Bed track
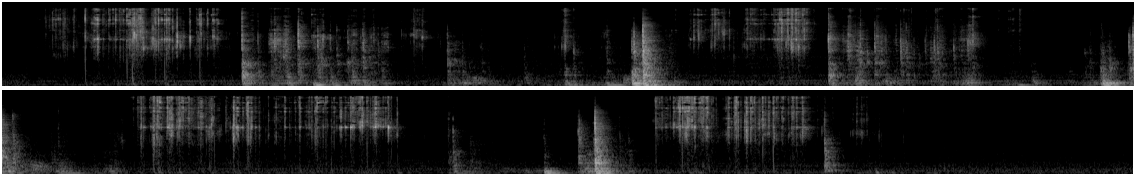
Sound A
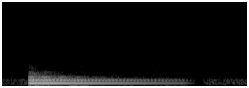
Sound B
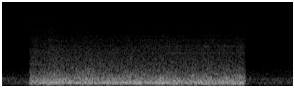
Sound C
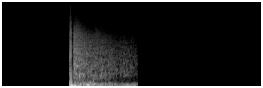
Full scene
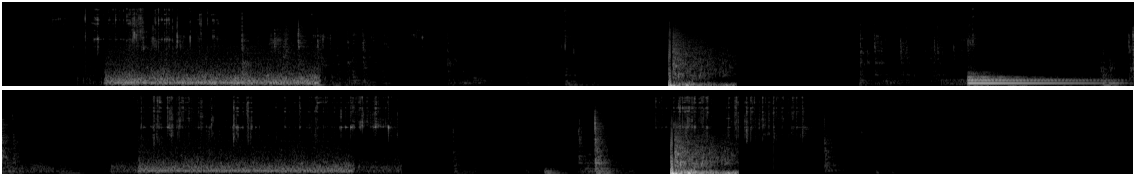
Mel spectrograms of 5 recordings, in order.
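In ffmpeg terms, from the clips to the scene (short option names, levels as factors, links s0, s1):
-filter_complex "[2:a]asplit=2[s0][s1];[3:a]asplit=2[s2][s3];[0:a]volume=0.112[s4];[s0]aeval=exprs='val(0)*gte(abs(val(0)),0.00224)':c=same[s5];[1:a]lowshelf=f=490:g=4[s6];[s1]acompressor=threshold=0.0112:ratio=6:attack=3.2:release=140:knee=1:detection=peak[s7];[s3]tiltshelf=f=1400:g=7.5[s8];[s4]asplit=2[s9][s10];[s9]atrim=end=5.994[s11];[s2]atrim=end=2.59,asetpts=PTS-STARTPTS,volume=0.188[s12];[s10]atrim=start=8.576[s13];[s5]atrim=end=2.91,asetpts=PTS-STARTPTS,volume=0.335,afade=t=in:d=0.004:c=hsin,afade=t=out:st=2.906:d=0.004:c=hsin,adelay=750[s14];[s6]atrim=end=2.45,asetpts=PTS-STARTPTS,volume=0.447,afade=t=in:d=0.004:c=hsin,afade=t=out:st=2.446:d=0.004:c=hsin,adelay=9390[s15];[s7]atrim=end=2.91,asetpts=PTS-STARTPTS,volume=0.631,afade=t=in:d=0.004:c=hsin,afade=t=out:st=2.906:d=0.004:c=hsin,adelay=12410[s16];[s8]atrim=end=2.59,asetpts=PTS-STARTPTS,volume=0.299,afade=t=in:d=0.004:c=hsin,afade=t=out:st=2.586:d=0.004:c=hsin,adelay=17330[s17];[s11][s12]acrossfade=d=0.004:c1=hsin:c2=hsin[s18];[s18][s13]acrossfade=d=0.004:c1=hsin:c2=hsin[s19];[s19][s14][s15][s16][s17]amix=inputs=5:normalize=0"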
